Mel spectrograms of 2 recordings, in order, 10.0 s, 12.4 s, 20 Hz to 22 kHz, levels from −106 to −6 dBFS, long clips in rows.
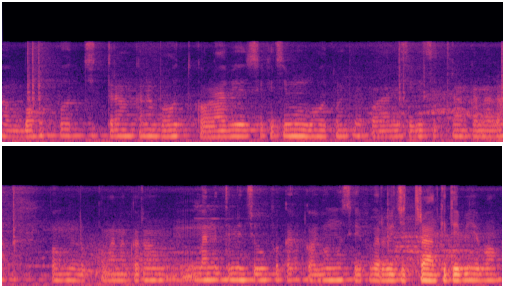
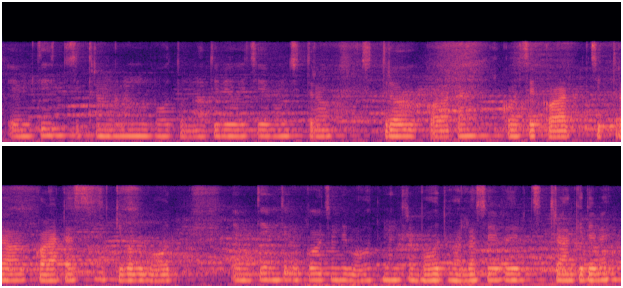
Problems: constant background noise, continuous background conversations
